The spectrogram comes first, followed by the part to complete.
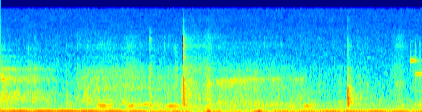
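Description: Handling of a Spektrum NX radio transmitter held in both hands, with two sharp clicks, one nearly two seconds in and one about three and a half seconds in, over a steady low hum.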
